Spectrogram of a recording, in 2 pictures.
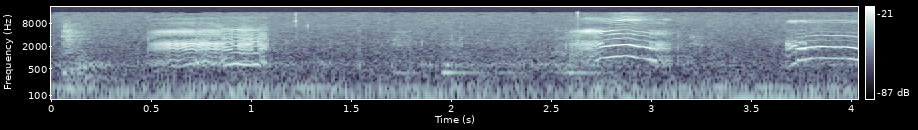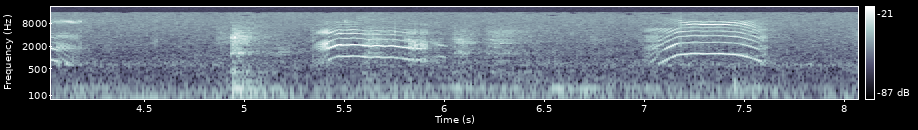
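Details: Mother cat with her kittens, several high arched meows with harmonic stacks, spaced about every one to two seconds, over a low steady hum.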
